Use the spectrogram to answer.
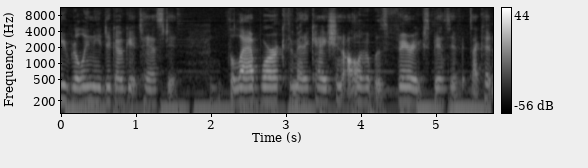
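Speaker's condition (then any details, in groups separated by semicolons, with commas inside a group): No condition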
